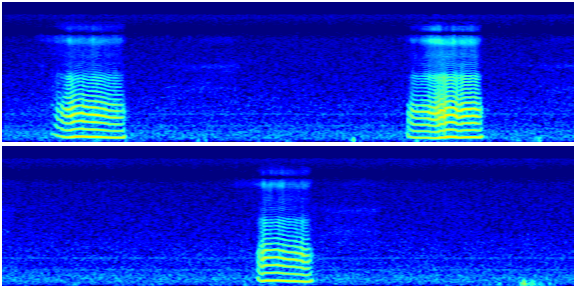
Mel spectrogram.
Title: Chihuahua snoring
